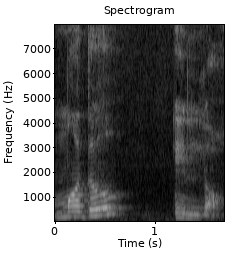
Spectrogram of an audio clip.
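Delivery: heavy stress on mother. English word stress lesson, saying mother in law: stress on mother. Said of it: "मदर पर आपको बोलने में stress लेना है".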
